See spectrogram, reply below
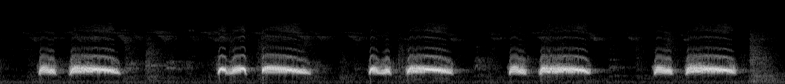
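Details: Spotted dove calling steadily: five phrases in eight seconds, each a short clipped coo, sometimes doubled, then a longer mellow coo, with brief faint notes between phrases and no other sounds.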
